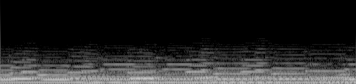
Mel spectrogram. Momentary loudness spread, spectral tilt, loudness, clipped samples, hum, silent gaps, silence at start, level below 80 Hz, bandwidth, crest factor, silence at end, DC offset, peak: 3 LU; -13 dB/octave; -22 LUFS; under 0.1%; none; none; 0 s; -30 dBFS; 2.6 kHz; 12 dB; 0 s; under 0.1%; -10 dBFS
